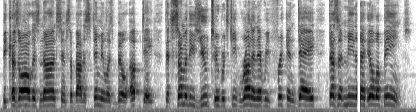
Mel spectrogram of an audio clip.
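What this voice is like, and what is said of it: Raised, loud, exasperated voice. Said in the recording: “I'm raising my voice today”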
